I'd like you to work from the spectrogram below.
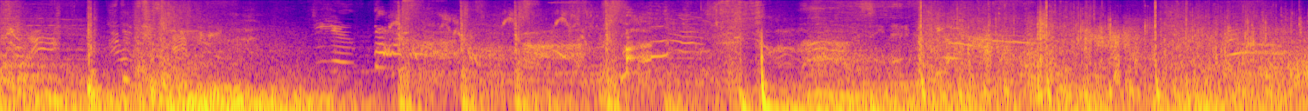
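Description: A fire spell cast in Hogwarts Legacy bursts out with loud booming thuds and crackling impacts amid dense battle effects, with a game voice calling out over the din.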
